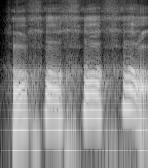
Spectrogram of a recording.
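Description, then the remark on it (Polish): A single voice imitates a repeating motif from a film soundtrack, singing four evenly spaced, short syllables in a steady rhythm, clear with nothing else behind it. “Mniej więcej tak to wygląda, a do tego jest jeszcze taki powtarzający motyw y, w ścieżce dźwiękowej, który brzmi mniej więcej tak.”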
